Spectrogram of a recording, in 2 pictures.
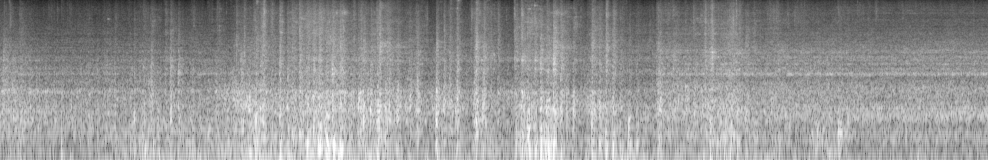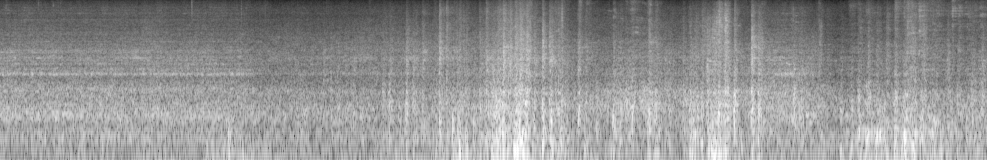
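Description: Passenger train running, heard from an open coach doorway: wheels clattering over rail joints, louder in two stretches, with rushing air. A thin steady whine lasts several seconds in the middle.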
